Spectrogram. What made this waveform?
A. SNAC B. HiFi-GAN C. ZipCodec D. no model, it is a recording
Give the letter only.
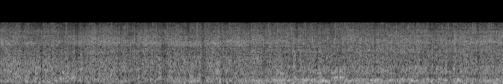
D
